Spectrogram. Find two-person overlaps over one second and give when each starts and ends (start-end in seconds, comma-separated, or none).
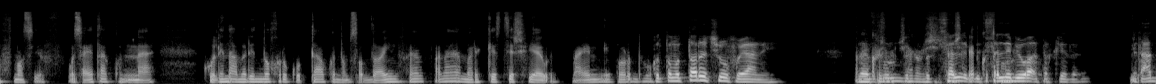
8.6-10.2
